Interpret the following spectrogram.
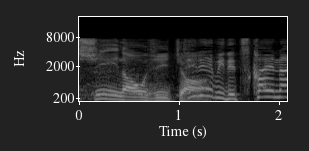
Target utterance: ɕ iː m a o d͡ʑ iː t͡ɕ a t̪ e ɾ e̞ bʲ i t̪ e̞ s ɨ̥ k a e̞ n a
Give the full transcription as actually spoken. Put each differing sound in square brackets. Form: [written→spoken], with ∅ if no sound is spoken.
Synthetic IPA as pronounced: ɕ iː [m→n] a o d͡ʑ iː t͡ɕ a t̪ e ɾ e̞ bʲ i [t̪→d̪] e̞ [s→t͡s] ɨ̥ k a e̞ n a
